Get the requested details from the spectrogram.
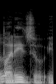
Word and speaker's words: Paparizou: og det er jo Elena Paparizou. Hvordan uttaler du det? – Paparizou, ja, den greske vinneren.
